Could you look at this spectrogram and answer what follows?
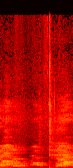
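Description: A dog barking faintly in the background, a few muffled barks with a brief sharp sound in the middle, with no talking.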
